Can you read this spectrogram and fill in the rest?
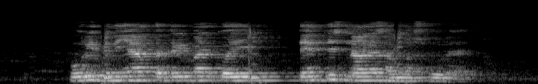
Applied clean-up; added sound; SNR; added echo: neural separator model SepFormer DNS4.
